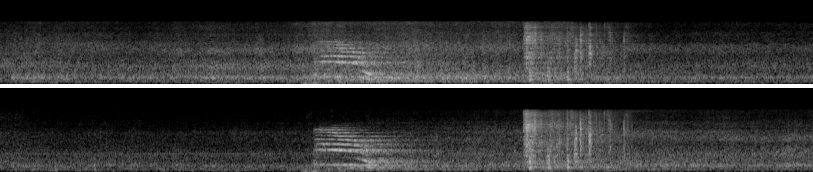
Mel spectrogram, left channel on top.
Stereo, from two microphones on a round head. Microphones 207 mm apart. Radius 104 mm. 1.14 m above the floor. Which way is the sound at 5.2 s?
20° right (ahead or behind).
